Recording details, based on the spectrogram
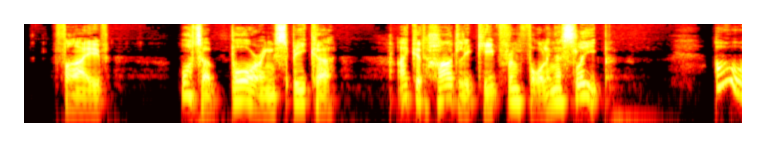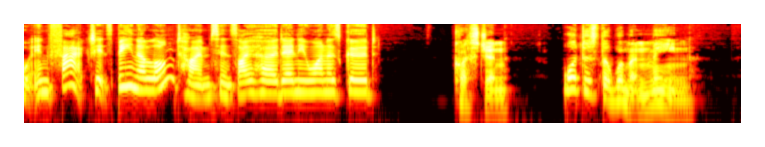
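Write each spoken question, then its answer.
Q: What does the woman mean?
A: She thinks the speaker was very good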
